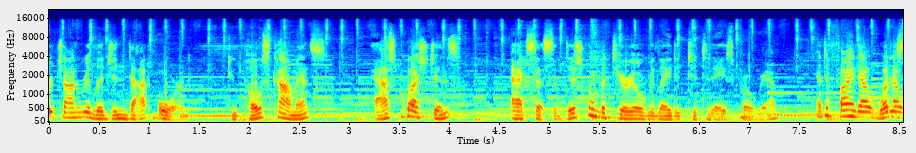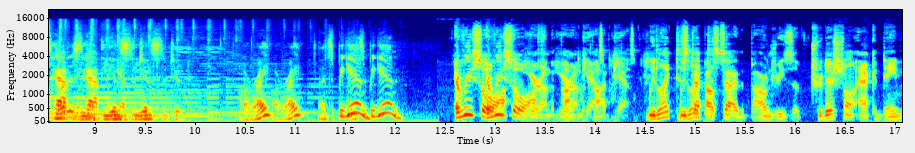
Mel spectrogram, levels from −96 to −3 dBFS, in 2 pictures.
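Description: From 8.44 s to 15.38 s, a second full-band copy of the sound trails the original by roughly 300 ms, around 5 dB quieter, cutting in and out abruptly with no decay. This doubled audio track likely comes from a slower second capture path.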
